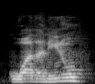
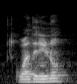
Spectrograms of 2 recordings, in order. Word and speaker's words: Guadagnino: We know that it's directed by Call Me By Your Name director Luca Guadagnino. I really hope I pronounced his name right. Guadagnino. Pardon me, sorry. I think it's Guadagnino.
